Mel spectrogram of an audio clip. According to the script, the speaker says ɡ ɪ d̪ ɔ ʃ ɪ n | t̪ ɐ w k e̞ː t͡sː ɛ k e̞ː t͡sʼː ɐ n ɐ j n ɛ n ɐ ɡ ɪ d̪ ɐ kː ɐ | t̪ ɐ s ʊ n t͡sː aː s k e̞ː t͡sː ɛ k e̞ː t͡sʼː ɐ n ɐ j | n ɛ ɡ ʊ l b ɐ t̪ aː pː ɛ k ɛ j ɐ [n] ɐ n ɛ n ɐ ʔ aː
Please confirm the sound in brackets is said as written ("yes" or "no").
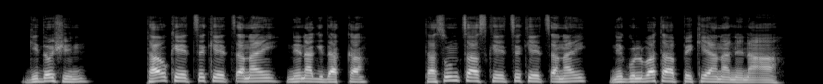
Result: yes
